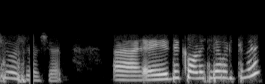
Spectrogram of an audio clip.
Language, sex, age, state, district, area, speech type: Malayalam, female, 18-30, Kerala, Palakkad, rural, conversation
